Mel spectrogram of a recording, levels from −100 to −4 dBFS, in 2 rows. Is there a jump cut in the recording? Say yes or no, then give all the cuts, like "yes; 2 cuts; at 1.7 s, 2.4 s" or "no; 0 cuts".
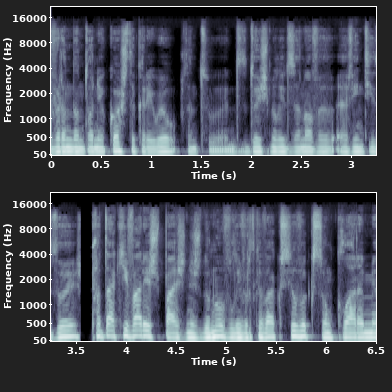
yes; 1 cut; at 3.5 s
